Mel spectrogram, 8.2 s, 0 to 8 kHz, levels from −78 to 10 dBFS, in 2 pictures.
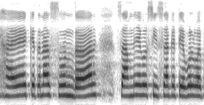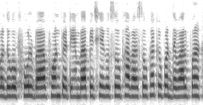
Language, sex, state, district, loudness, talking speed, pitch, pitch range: Hindi, female, Bihar, Gopalganj, -13 LUFS, 190 wpm, 275 Hz, 265-280 Hz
